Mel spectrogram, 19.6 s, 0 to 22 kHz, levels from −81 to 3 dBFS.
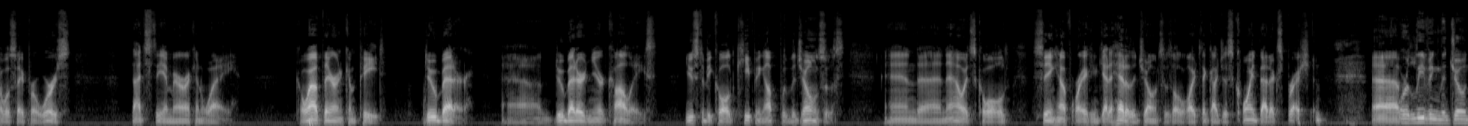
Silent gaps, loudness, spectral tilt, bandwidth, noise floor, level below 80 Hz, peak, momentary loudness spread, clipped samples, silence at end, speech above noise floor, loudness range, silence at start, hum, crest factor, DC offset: none; -28 LUFS; -6 dB/octave; 16 kHz; -62 dBFS; -58 dBFS; -4 dBFS; 18 LU; under 0.1%; 0 s; 34 dB; 6 LU; 0 s; none; 24 dB; under 0.1%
